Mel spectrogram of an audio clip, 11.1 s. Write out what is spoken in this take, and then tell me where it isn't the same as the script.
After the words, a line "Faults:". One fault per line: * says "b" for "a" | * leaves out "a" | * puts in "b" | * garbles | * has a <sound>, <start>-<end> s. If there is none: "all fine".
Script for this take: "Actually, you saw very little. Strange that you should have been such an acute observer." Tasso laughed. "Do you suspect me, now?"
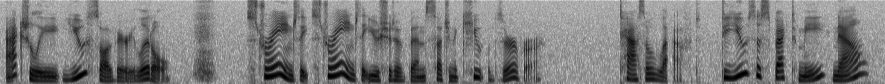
"Actually, you saw very little. Strange that strange that you should have been such an acute observer." Tasso laughed. "Do you suspect me, now?"
Faults:
* has a sniff, 2.4-2.8 s
* puts in "strange that"
* has a dropout, 8.3-8.4 s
